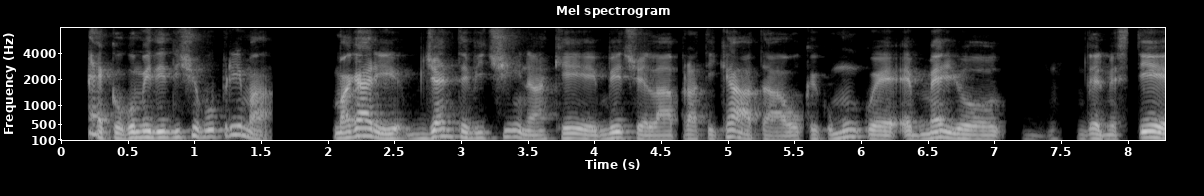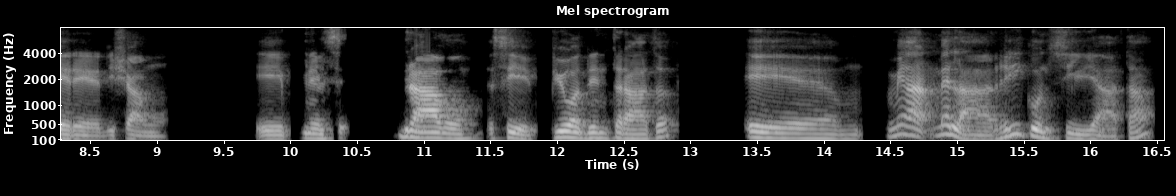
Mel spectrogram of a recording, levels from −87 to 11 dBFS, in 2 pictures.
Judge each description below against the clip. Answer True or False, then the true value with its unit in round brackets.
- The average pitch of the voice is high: False (130 Hz)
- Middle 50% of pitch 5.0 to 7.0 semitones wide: True (5.4 semitones)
